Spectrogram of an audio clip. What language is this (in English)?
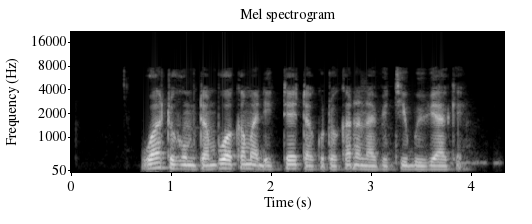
Swahili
